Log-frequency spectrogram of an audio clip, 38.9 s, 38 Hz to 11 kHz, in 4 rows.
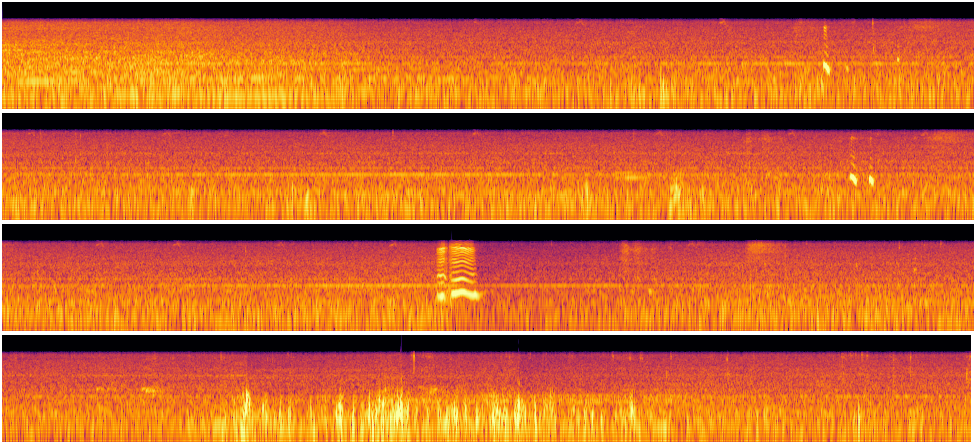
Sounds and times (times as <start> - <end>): Outside, urban or manmade: 0.0 - 38.8.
